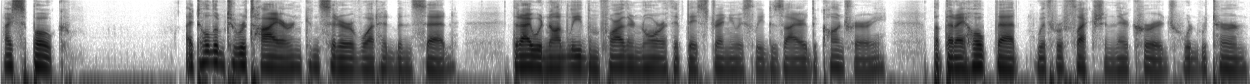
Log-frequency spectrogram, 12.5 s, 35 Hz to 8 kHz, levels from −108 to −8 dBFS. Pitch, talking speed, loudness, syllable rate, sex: 95 Hz, 185 wpm, -22 LUFS, 5.6 syllables/s, male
